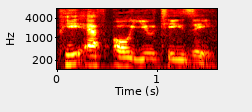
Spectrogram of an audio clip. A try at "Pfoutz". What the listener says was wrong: The P is silent.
